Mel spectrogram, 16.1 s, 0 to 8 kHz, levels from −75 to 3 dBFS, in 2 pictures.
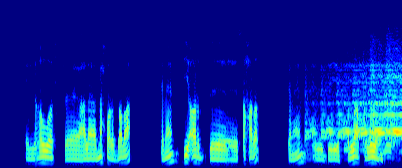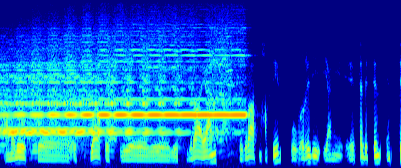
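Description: At 6.08 s a feedback howl starts and runs until 13.28 s. Two devices share one room, and each trip round the loop comes back louder. It narrows to a tone near 1 kHz, the loop repeating about every 300 ms and peaking about 8 dB above the speech. The band stops at 8 kHz, which fits a G.722 call codec.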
